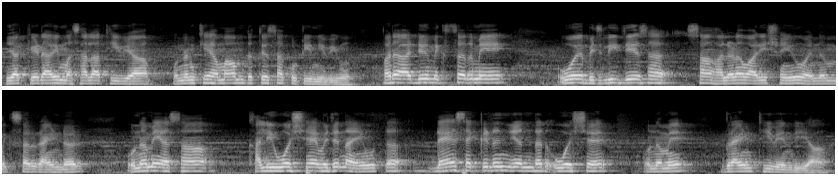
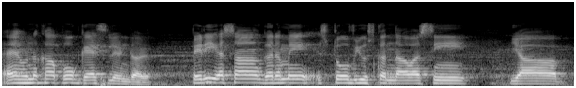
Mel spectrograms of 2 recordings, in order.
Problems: constant background noise, echo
